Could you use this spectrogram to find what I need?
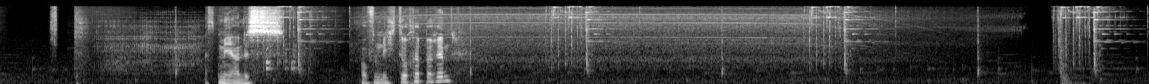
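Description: A video game menu beeps and clicks during a repair minigame.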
